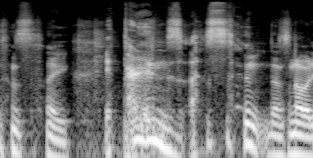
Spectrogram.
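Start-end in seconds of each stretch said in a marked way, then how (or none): 0.8-1.8 high-pitched creature recoiling from light; playful hissing complaint, pitched up; mock hiss. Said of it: "as he hisses".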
